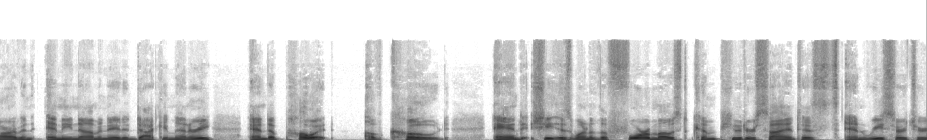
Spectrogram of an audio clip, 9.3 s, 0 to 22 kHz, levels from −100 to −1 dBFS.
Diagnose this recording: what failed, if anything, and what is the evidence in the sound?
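No fault detected anywhere.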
